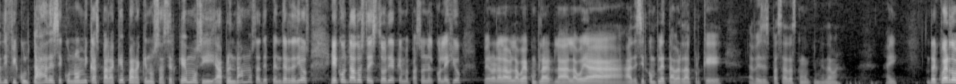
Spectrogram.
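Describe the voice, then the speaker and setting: A man's voice: on the high side, clear, resonant tone. Young man preaching in an echoing hall. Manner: halting, repeats words, frequent "¿verdad?". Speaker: lay preacher giving testimony. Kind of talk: sermon testimony. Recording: long hall reverb.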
